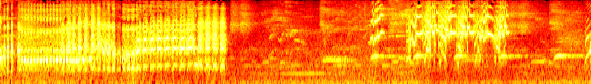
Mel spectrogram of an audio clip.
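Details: Construction noises mimicked by a lyrebird, opening with a loud, dense, rapidly pulsed buzzing like machinery, then a pause, soft whistles and a second burst of jerky, rattling notes.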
